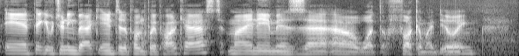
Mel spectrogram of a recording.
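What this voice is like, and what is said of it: Tired-sounding voice. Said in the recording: “He sounds pretty tired.”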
